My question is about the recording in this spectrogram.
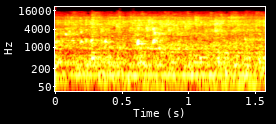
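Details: Washer in test mode after water inlet valve replacement for LF/F8/E1/LO/FL codes; softener dispenser fill, even unbroken water rush, no buzz or chatter; inlet valve filling normally.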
